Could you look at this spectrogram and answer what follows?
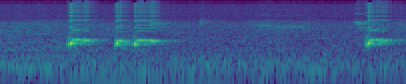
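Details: Unusual-voiced zebra dove, distinct from local and Bangkok birds, that sings often and at length: a three-note mellow coo phrase with a long, even final note, a pause, then the next phrase starting.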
